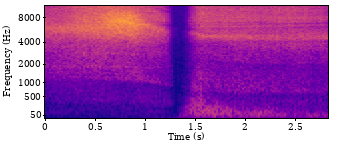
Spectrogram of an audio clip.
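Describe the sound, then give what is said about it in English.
A long, exaggerated inhale through the nose, loud, followed by a brief pause and then a breathy, airy exhale. No talking. “When I do walk into the door, I do a big inhale.”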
